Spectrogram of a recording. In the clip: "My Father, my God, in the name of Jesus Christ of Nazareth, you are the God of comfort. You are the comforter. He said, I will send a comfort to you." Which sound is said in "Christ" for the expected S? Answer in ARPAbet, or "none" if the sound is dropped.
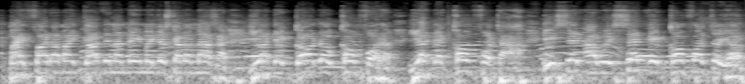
none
